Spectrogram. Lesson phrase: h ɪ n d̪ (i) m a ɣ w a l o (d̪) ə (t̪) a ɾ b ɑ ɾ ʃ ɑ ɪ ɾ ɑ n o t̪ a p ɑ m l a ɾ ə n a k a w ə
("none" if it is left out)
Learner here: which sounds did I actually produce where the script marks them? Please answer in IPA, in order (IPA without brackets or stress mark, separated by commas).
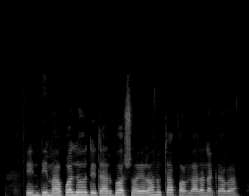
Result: i, d̪, d̪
